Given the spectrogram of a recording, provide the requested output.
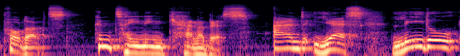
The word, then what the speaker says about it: Lidl: And, yes: “Leedle” is the correct pronunciation.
